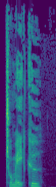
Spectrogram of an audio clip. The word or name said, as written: tomatkød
